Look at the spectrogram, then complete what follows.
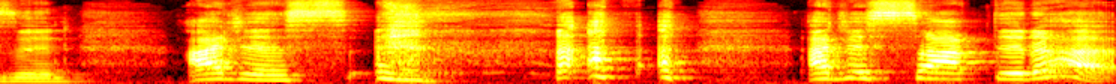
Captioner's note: laughs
